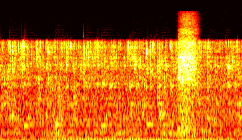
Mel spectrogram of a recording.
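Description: A person urinates in a steady stream: a hissing, watery rush that holds even throughout, with a brief brighter spurt near the end. No one speaks.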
